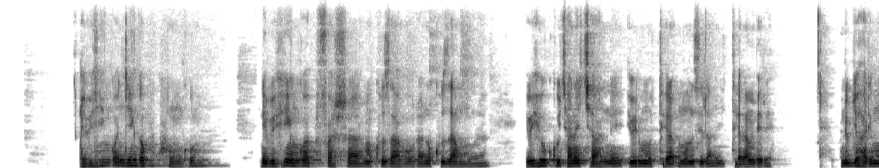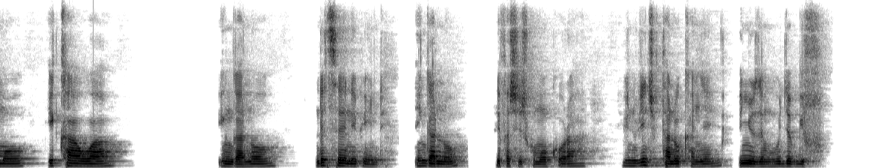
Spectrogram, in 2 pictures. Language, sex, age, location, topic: Kinyarwanda, male, 18-24, Nyagatare, agriculture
